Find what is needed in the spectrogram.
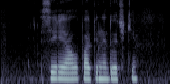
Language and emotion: Russian, neutral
